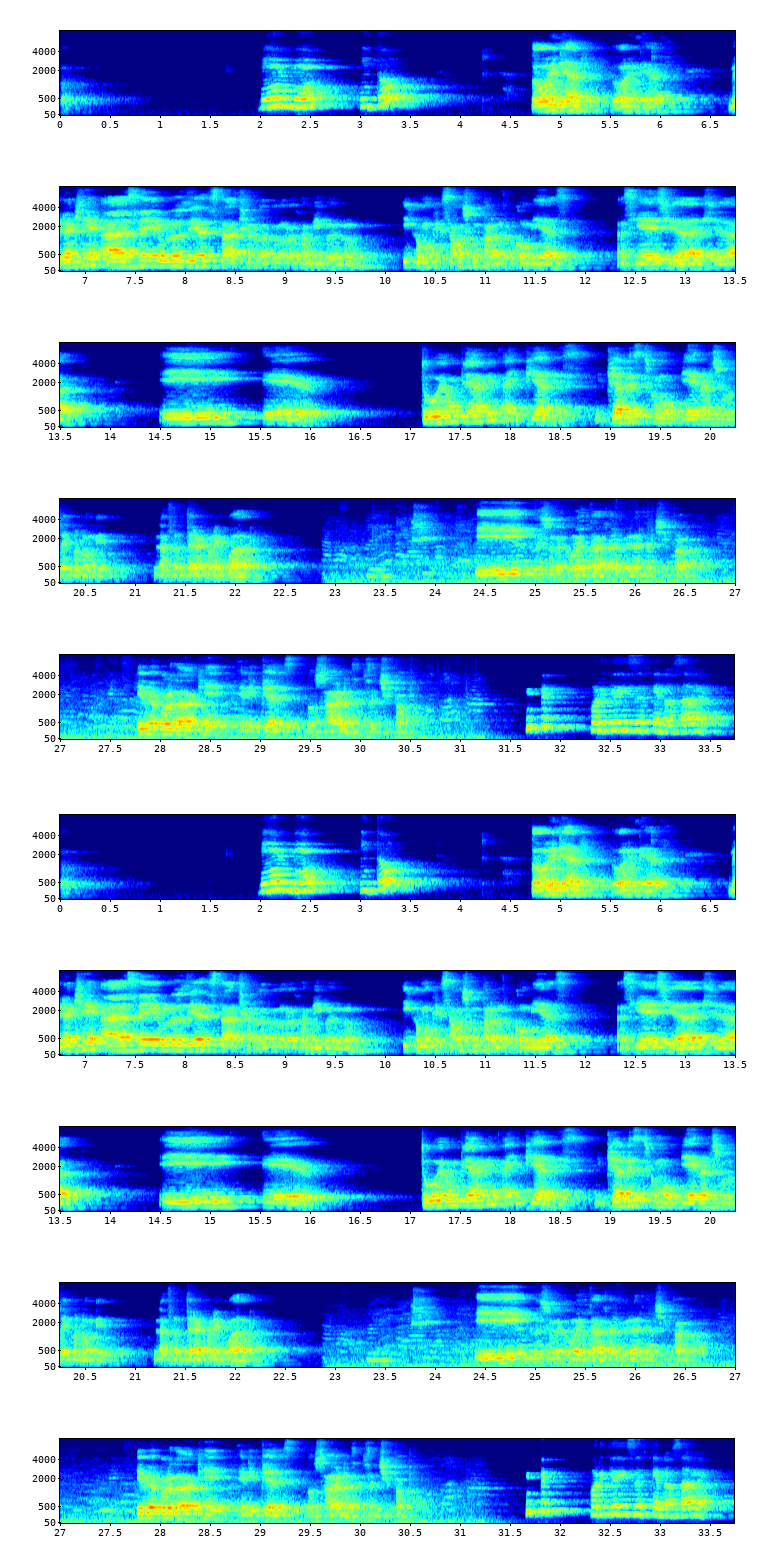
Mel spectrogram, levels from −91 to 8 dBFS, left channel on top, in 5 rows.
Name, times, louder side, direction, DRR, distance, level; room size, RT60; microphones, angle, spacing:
voice 1, 2.0-2.6 3.0-3.3 23.3-23.5 32.3-33.5, equal, 65° right, 0 dB, 0.7 m, -29 dB
voice 2, 4.7-6.0 6.7-9.7 10.3-11.8 12.3-13.6 14.5-15.2 15.5-16.0 17.1-20.7 21.2-22.1 23.8-24.0 24.4-26.7 27.8-30.6, right 1 dB, 25° right, -3 dB, 0.8 m, -28 dB
sound 1, 22.9-31.2, left 1 dB, 50° left, 0.5 m, -44 dB
7.0 x 2.5 x 2.2 m, 1.1 s
head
